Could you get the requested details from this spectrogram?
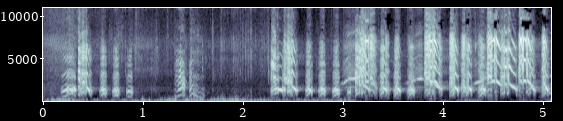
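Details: Grey francolin, desi teetar, calling during a fight: a loud burst of harsh, rasping notes repeated in quick succession. It follows a stretch of low rumbling background noise and muffled voices.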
